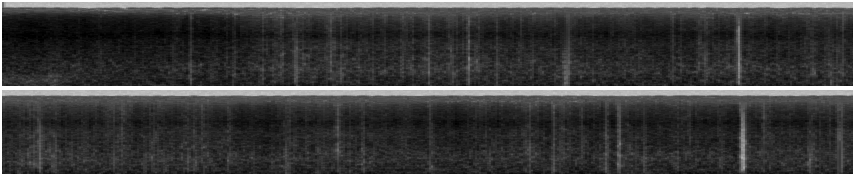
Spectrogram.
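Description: A jet engine roars loudly at full power.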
